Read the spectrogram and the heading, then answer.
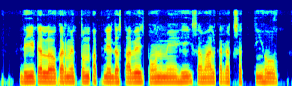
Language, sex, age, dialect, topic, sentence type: Hindi, male, 18-24, Kanauji Braj Bhasha, banking, statement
